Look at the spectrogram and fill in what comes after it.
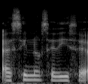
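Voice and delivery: ordinary talk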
